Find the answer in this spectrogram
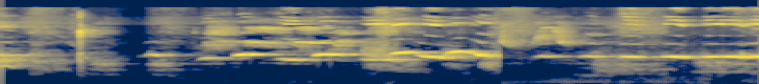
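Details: Kept local black-naped oriole, tame and in full voice, copying a police siren with long level and gently wavering whistles, mixed with scratchy chatter and a brief sharp click near the start.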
